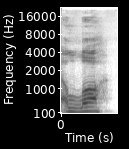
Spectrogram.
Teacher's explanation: بعض لوگ اللہ پڑھتے ہیں تو لام کو موٹا کر کے پڑھتے ہیں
